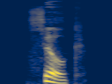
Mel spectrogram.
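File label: "silk", spoken word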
